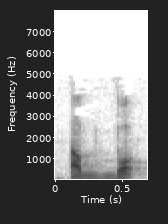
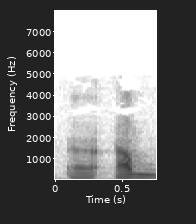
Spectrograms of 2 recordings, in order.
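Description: First: The final consonant is released with an echoing bounce. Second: The final consonant is held and stops without release. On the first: The speaker calls it wrong. "wir sagen nicht Abba" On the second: The speaker calls it right. "sondern wir sagen Ab und bleiben an sich komplett darauf stehen"

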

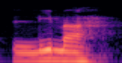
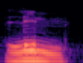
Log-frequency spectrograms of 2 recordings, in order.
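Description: First: The word ends with a vowel and soft h. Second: The word ends abruptly on the m sound. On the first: The speaker calls it right. "da wird ein H angehängt" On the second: The speaker calls it wrong. "wenn ich stehen bleiben würde, würde ich sagen Lim"

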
